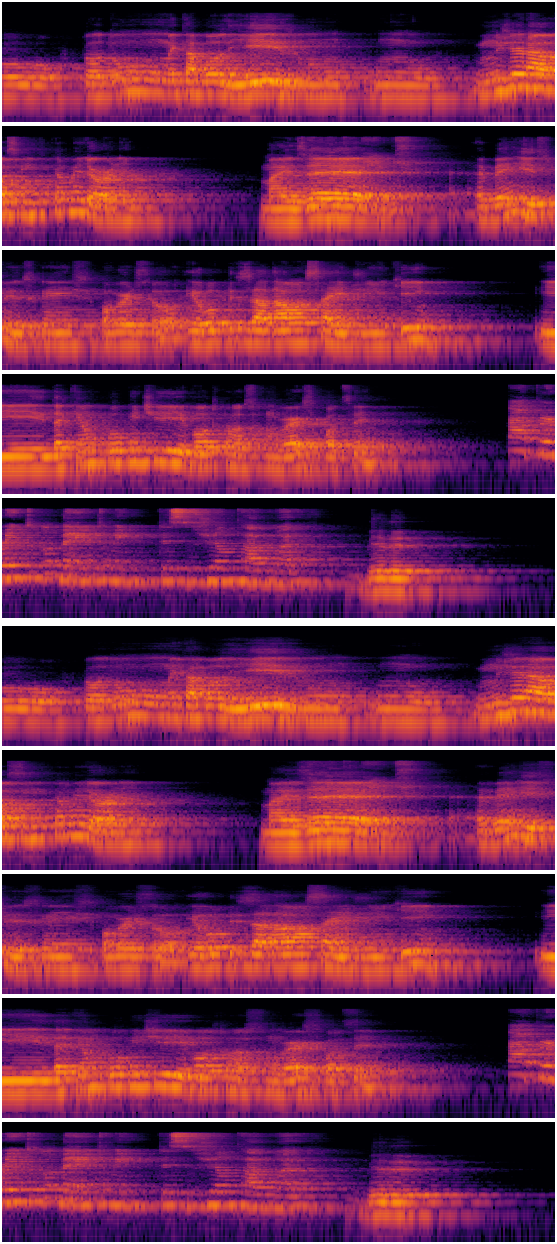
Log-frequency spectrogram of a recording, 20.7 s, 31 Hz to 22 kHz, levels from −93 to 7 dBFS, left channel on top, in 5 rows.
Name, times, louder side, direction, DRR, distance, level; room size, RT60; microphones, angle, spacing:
voice 1, 0.0-5.1 6.1-7.1 7.6-11.5 12.3-15.2 19.2-19.6, left 1 dB, 50° left, 0 dB, 2.9 m, -22 dB
voice 2, 6.4-7.2 16.2-18.9, left 1 dB, 10° left, -3 dB, 3.3 m, -30 dB
27.5 x 10.0 x 4.9 m, 1.3 s
head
